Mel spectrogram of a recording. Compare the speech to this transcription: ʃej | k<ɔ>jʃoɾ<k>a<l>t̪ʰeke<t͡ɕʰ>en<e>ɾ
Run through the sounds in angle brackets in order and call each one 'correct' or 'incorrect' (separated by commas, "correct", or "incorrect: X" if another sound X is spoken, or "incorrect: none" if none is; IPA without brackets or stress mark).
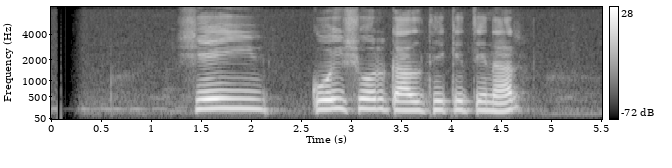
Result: incorrect: o, correct, correct, incorrect: t͡ɕ, incorrect: a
